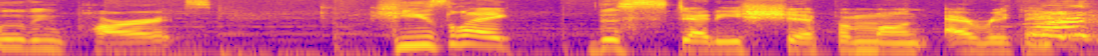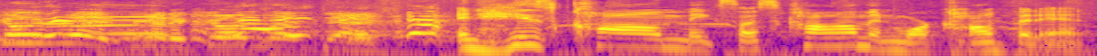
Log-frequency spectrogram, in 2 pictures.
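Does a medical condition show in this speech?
No.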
